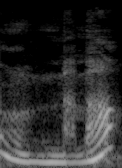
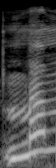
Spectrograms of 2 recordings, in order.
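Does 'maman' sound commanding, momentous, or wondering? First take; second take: momentous; commanding. First: It is said grandly, as a big moment. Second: It is said imperiously, as a demand. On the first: The word marks an important occasion. "vous avez le grand moment" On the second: The child demands something right away. "vous avez l'impérieux"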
